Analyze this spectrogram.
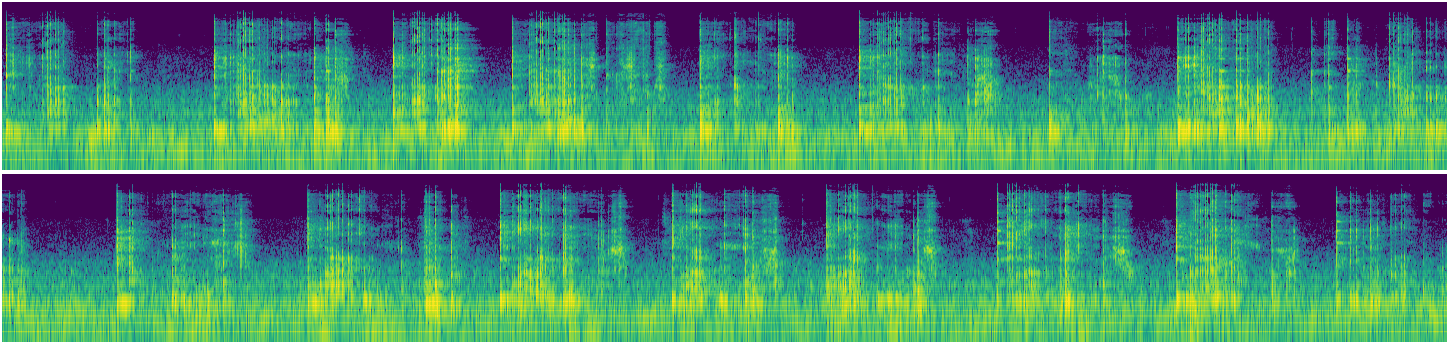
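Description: Metal spoon stirring a creamy mixture in a glass bowl, scraping and clinking against the glass in repeated strokes.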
